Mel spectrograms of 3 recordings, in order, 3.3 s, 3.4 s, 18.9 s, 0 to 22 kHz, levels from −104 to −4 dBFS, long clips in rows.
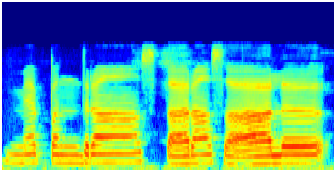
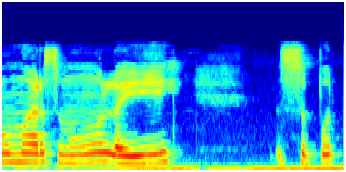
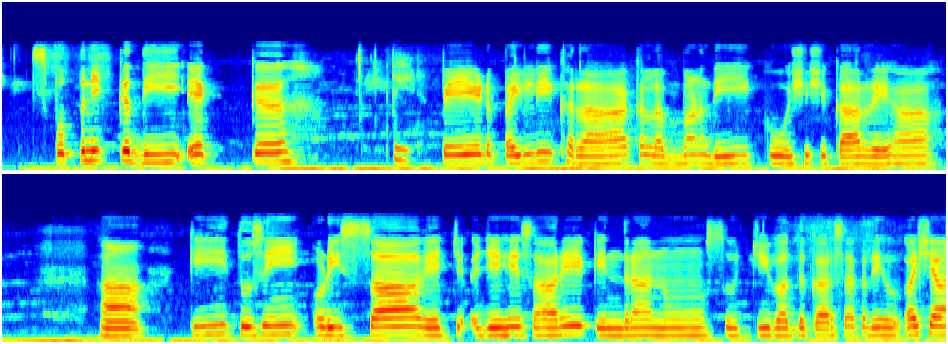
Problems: continuous background conversations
